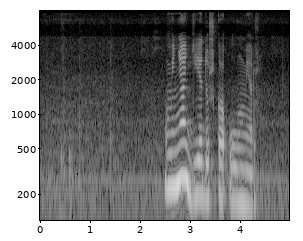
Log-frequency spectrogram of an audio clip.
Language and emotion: Russian, sad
